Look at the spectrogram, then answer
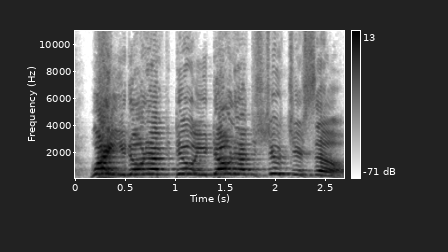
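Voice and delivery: shrill, booming, very high, loud shouting preacher voice. Retelling a preacher calling out to a man with a gun: imitating a preacher shouting. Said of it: "this preacher shouts out".

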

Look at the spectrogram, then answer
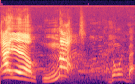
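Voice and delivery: very slow, firm, resolute voice with conviction. Showing the congregation how to say the line: said with conviction. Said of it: "You have to say".

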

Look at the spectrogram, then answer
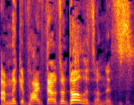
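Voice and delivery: put-on New York accent, character voice. Retrying the Al Pacino impression of the same line. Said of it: "that was good".

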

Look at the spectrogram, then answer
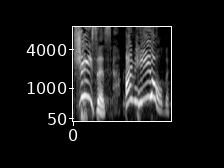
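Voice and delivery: very high, very loud, swooping shrieking scream. Acting out a healed man who sees Jesus: screaming. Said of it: "he started screaming".

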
